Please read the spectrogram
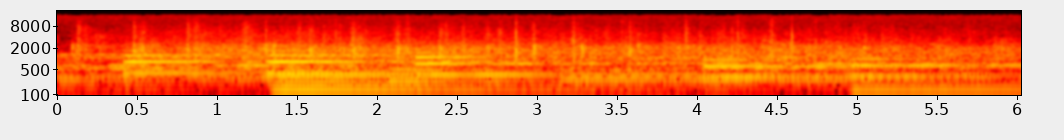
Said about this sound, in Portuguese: Aplauda o Senhor.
